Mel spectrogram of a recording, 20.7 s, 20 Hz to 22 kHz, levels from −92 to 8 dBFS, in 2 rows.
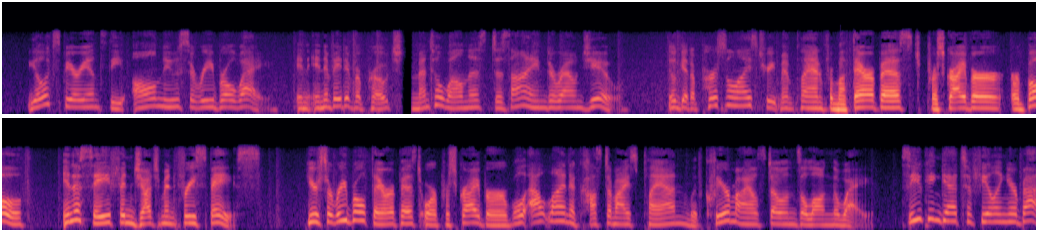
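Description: At 3.99 to 4.11 s a burst of packet loss interrupts the speech. The receiver covers the gap of about 100 ms by extending the last sound and fading it down, so it comes through as a brief smeared tail. About 100 ms of the original speech is skipped when playback resumes.

From 7.32 to 12.72 s the automatic gain is falling. The gain control judged the input too loud or its background noise too strong and reduced its level gradually by about 5 dB, so the speech and the room noise behind it sink together. The talker also moves around 8 s.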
